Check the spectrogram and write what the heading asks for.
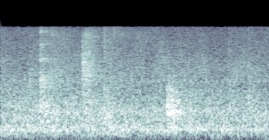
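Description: A whiteboard being wiped clean: a few faint, short rubbing strokes against the board.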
